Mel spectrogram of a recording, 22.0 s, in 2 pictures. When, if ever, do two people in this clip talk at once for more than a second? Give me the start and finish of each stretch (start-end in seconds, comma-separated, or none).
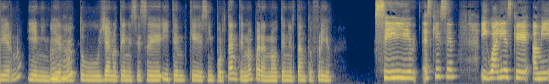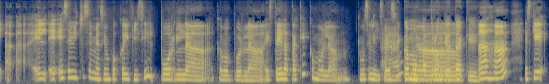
18.7-20.4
